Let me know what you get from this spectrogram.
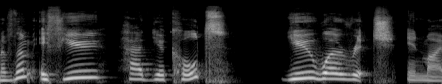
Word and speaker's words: Yakult: I don't know how to pronounce it. Is it Yakult? Yakult? – Yakult. – Yakult.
